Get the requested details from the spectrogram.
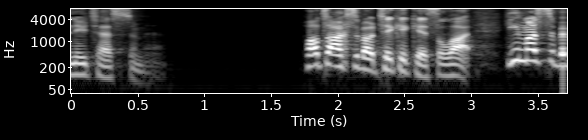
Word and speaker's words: Tychicus: Yes, Tychicus, if you were wondering how to pronounce that.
